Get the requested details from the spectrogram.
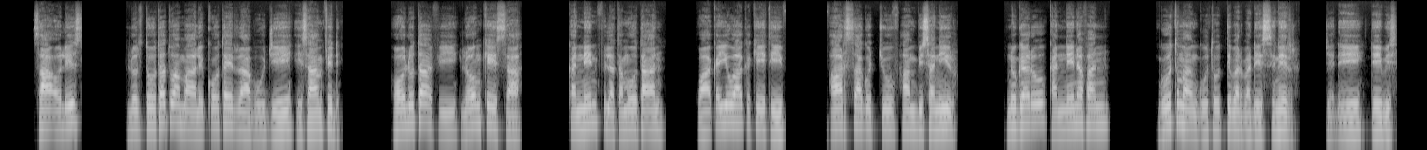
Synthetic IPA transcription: saːʔɔlɪs | lɔlt̪o̞ːt̪ɐt̪ʊɐmaːlɪkʼːo̞ːt̪ɐɪrːaːbuːd͡ʒɪʔeːɪsaːnfɪd̪ɛ̥ | ʔo̞ːlɔt̪aːfɪloːŋke̞ːsːaː | kɐnːe̞ːnfɪlɐt̪ɐmoːt̪ɐʔɐn | waːkʼɐjːɔwaːkʼɐke̞ːt̪iːf | aːɾsaːɡɔt͡ʃːuːfhɐmbɪsɐniːɾʊ | nʊɡɐɾuːkɐnːe̞ːnɐfɐn | ɡuːt̪ʊmaːŋɡuːt̪uːt̪ːɪbɐɾbɐd̪e̞ːsːɪneːrːɐ̥ | d͡ʒɛᶑe̞ːd̪e̞ːbɪsɛ̥

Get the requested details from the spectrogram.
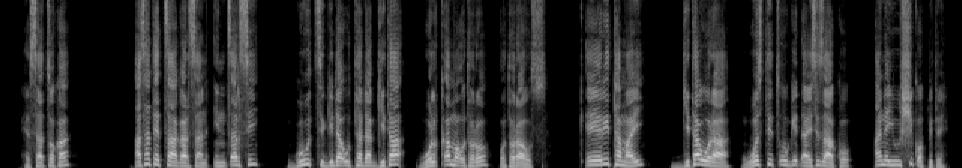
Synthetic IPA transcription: hɛsːɐt͡sːɔkɐ | ʔɐs̬ɐt̪ɛt͡sːaːɡɐɾsɐnɪnt͡sʼːɐɾsɪ | ɡuːt͡sːɪɡɪd̪ɐʊt̪ːɐd̪ɐɡɪt̪ɐ | wɔlkʼːɐmɐɔt̪ɔɾɔɔt̪ɔɾɐws | kʼe̞ːɾɪt̪ɐmɐj | ɡɪt̪ɐwɔɾaːwɔst̪ːɪt͡sʼuːɡɪɗɐjsːɪzaːkːɔ | ɐnɛjuːʃːɪkʼɔpːɪt̪ɛ

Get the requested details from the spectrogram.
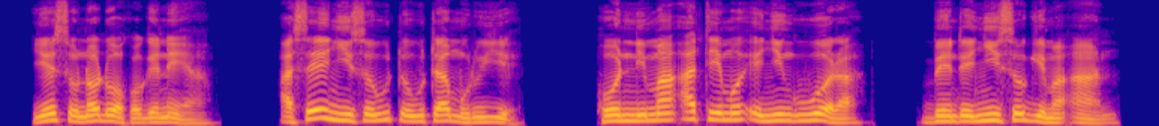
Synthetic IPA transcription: jesunɔdwɔkɔɡɪnɪja̰ | aseɲis̬outoutamoɾujḛ | honːimaʔatɪmɔʔeɲiŋɡwoɾa | bendeɲisoɡɪma̰ʔan

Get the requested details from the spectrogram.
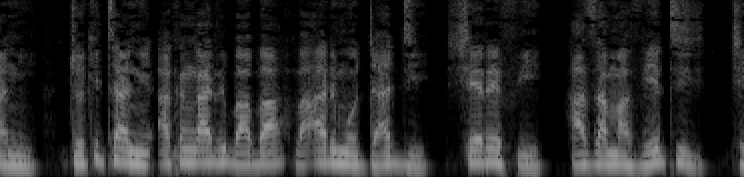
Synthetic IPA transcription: d͡ʒo̞kitaniʔakaŋɡaːɾiɓaɓaʋaːɾimodʱadʱiʃe̞ɾeːfi | ɦazamavʱe̞ti | d͡ʒe

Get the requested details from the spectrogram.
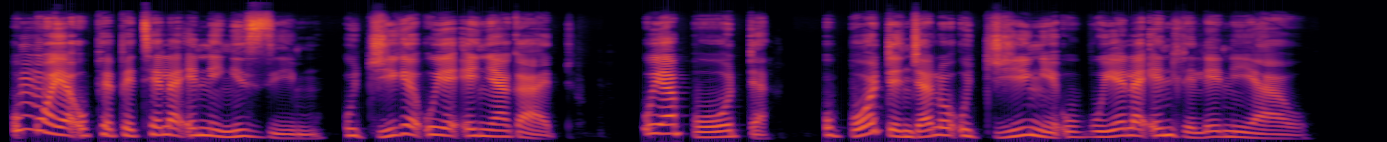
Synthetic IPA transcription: umɔjaʔupʰɛpɛtʰɛlaʔeniŋizimuːd̥ʒ̥ʱiɣɛʔujɛʔɛɲaɣa̰ːtʰɔ̥ | ujab̥ʱɔːd̥ʱa | ub̥ʱɔd̥ʱɛnd͡ʒʱalɔʔud̥ʒ̥ʱiŋɛʔuβujɛlaʔɛnd͡ɮʱɛlenijaːwɔ

